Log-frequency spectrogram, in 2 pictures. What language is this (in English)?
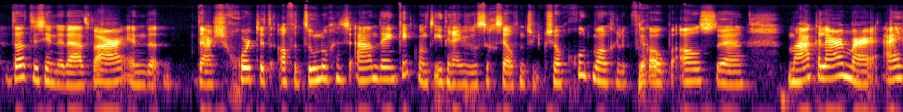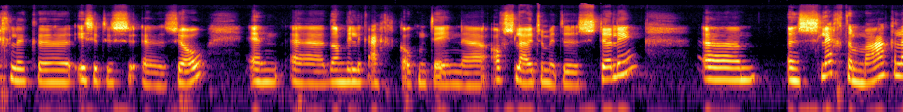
Dutch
